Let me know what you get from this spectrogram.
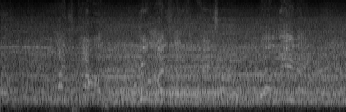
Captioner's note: audience jeering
